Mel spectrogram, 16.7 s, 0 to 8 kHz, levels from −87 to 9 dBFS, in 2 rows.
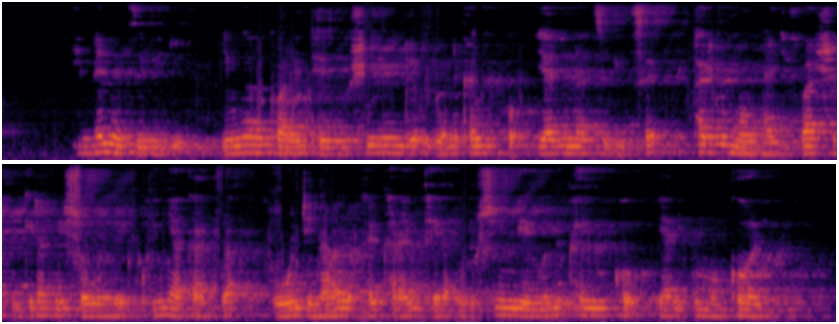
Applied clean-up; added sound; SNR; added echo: neural separator model SepFormer DNS4.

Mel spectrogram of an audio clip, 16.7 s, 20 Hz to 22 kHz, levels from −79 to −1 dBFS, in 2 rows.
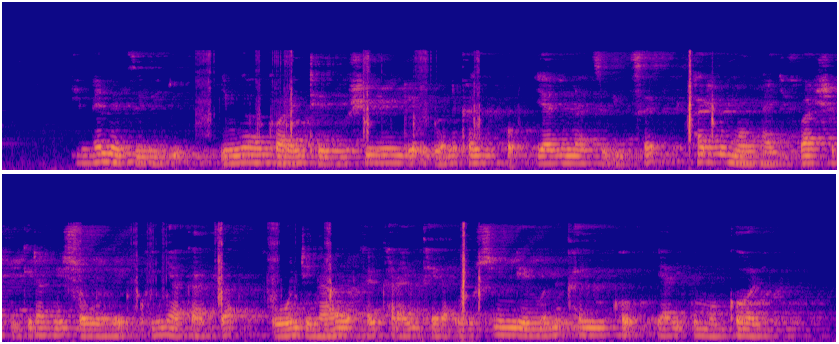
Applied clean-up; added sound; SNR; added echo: none; Camera; 12 dB; reverberation time 1.9 s.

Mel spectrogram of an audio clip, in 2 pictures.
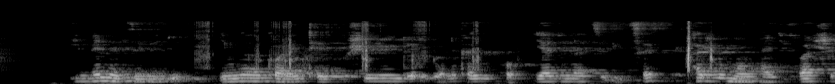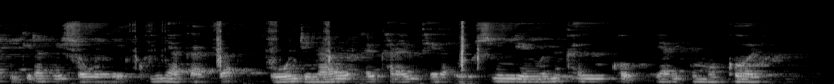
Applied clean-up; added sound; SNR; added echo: classical method WPE with log-MMSE.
